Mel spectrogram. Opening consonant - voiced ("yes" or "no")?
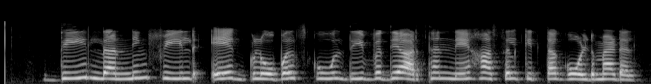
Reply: yes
